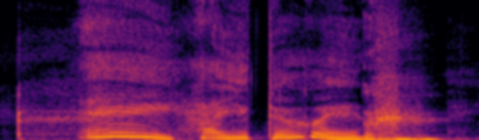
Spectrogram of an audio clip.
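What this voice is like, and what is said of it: Impression of the co-host's voice. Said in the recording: “Sometimes I'll do an impression of you. ... I'm working on it still.”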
